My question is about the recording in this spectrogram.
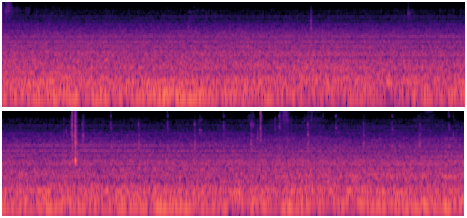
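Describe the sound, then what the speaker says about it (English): Interior road noise of a car driving through downtown Cape Coral, Florida: a steady low rumble of engine and tires, continuous and fairly loud, with a few faint clicks. "I got to keep my eye on the road as I drive"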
